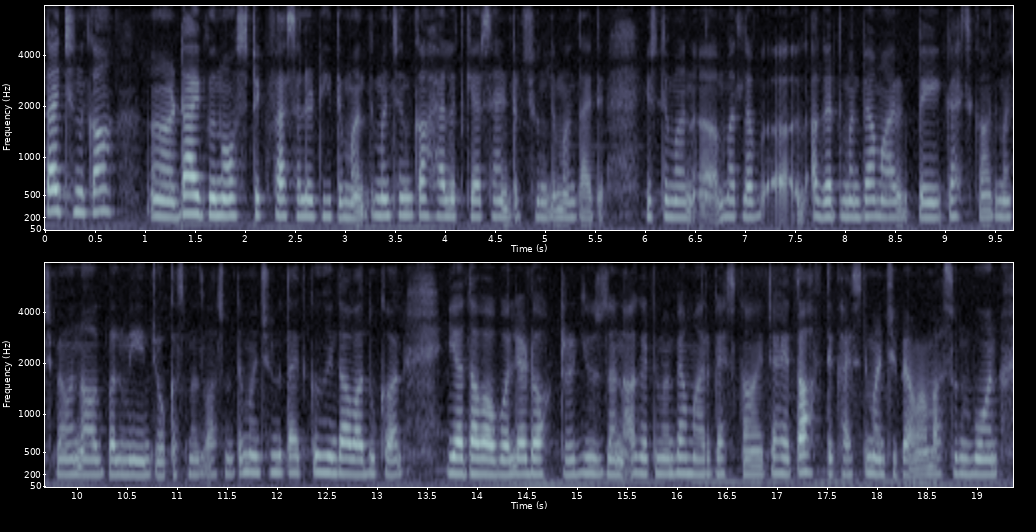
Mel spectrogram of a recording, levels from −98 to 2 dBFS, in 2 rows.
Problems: none marked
